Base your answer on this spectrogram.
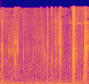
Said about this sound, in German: Die beiden rennen voller Elan los, bis sie den Canfeldpark erreichen.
